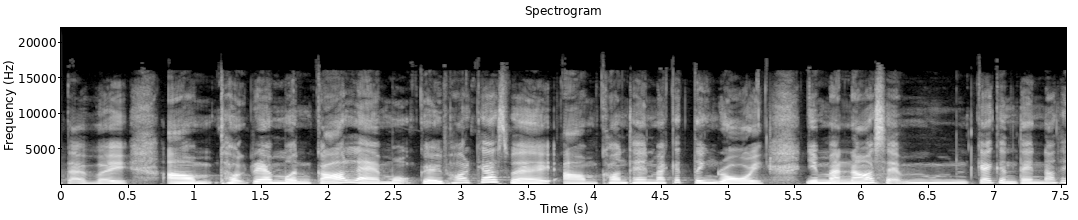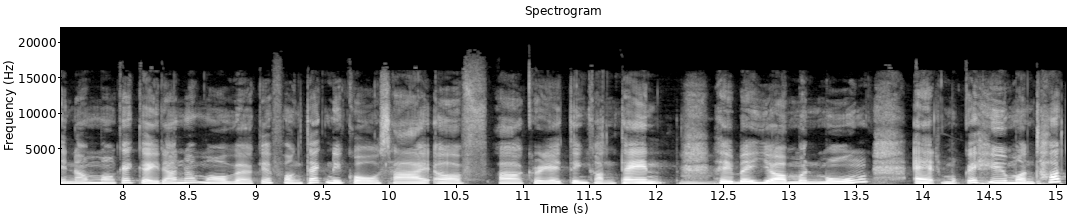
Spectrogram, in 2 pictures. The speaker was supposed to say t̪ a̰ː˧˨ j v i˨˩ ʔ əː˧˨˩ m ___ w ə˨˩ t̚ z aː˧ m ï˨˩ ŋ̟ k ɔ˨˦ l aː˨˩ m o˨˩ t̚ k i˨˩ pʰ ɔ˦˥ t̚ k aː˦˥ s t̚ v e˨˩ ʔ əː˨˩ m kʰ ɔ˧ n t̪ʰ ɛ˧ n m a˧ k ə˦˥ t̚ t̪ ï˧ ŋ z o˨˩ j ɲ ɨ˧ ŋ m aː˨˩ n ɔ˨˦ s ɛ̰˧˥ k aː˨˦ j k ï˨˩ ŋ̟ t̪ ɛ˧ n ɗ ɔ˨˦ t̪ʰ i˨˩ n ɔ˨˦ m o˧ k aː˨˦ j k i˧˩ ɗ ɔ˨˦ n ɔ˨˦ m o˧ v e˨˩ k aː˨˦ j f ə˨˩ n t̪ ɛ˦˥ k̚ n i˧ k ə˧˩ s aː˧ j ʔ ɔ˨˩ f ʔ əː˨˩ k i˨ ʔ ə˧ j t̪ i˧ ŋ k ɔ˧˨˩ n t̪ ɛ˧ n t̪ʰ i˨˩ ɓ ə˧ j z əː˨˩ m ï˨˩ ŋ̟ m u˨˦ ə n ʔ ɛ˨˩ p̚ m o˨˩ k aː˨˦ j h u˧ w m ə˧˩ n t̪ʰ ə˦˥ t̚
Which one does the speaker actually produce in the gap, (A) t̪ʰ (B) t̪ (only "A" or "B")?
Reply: A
